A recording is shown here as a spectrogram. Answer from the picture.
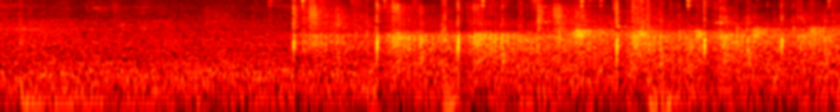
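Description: Table tennis ball clicking off bats and the table in a fast rally, starting about a second and a half in, over steady sports-hall noise.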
